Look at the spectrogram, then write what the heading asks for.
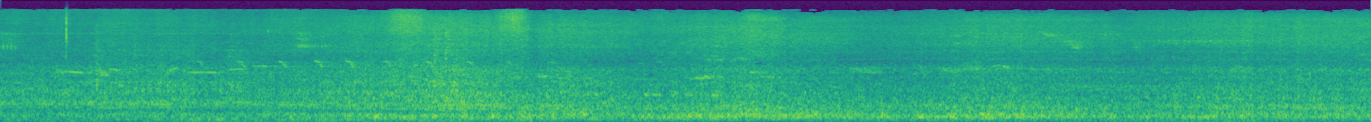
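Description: Electric multiple-unit passenger train running along the platform: a steady rumble of wheels on the rails that swells about three seconds in and stays loud.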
